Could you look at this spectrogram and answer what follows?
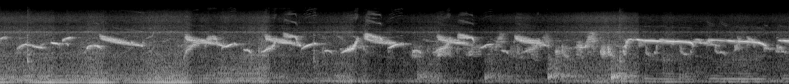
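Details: Chinese hwamei in a cage delivering 'ngũ trường' song, a bird for tail-fanning fights: fast, varied, looping whistles and rising-falling slurs in a continuous rich stream, with a low hum underneath.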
